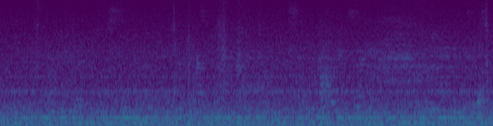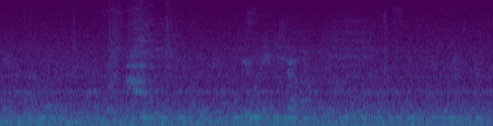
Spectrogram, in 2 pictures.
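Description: Hands handle and turn a small cardboard panel, which rustles and taps faintly on a table.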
